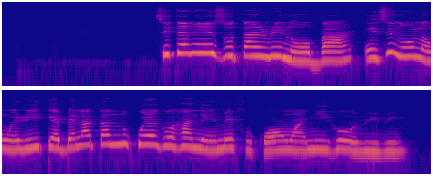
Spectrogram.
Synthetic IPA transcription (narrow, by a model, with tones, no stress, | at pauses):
si˦te˦nɪ˦zʊ˦ta˦n̩˦ɾi˦nʊ˨ba˦e˨zi˦nʊ˨˦lɔ˨ŋʷe˨ɾi˦i˦ke˦be˨la˦ta˦n̩˦nu˦kʷe˦ɡo˦ɦa˦ne˨me˦fʊ˨kʷɔ˦ŋʷa˦ni˦ɦo˦o˨ɾi˨ɾi˦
